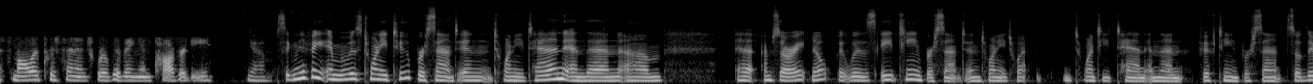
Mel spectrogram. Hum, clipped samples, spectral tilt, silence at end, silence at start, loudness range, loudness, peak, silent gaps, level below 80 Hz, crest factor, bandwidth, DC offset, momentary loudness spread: none; under 0.1%; -6.5 dB/octave; 0 s; 0 s; 5 LU; -25 LUFS; -6 dBFS; none; -70 dBFS; 18 dB; 15 kHz; under 0.1%; 11 LU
